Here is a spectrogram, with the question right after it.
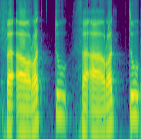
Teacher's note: اس میں بھی آپ نے دال نہیں پڑھنا بلکہ را کو تا کے ساتھ آپ نے ملانا ہے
